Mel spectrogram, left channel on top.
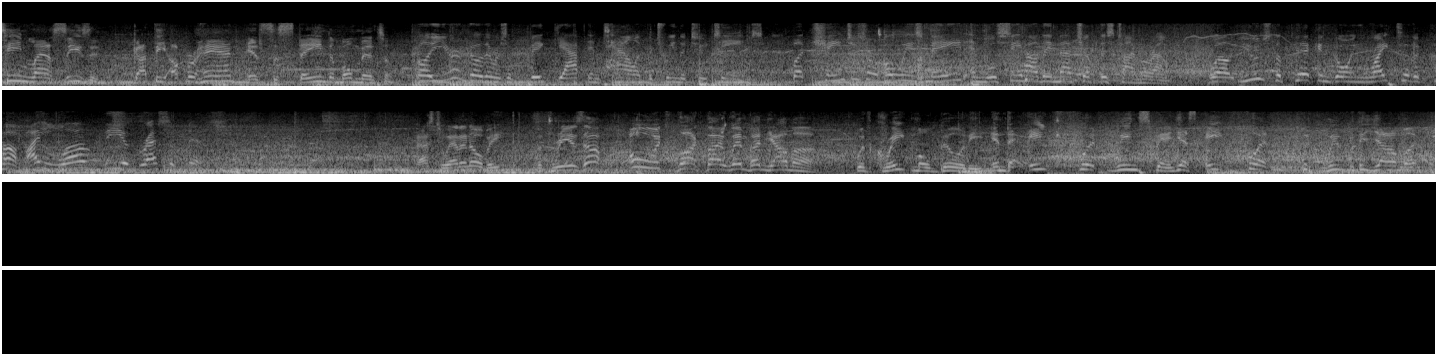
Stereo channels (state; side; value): silent; right; digital silence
